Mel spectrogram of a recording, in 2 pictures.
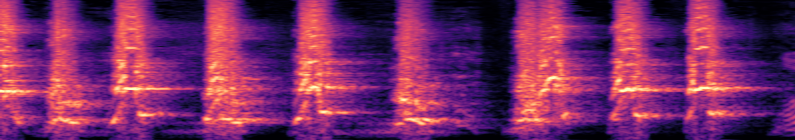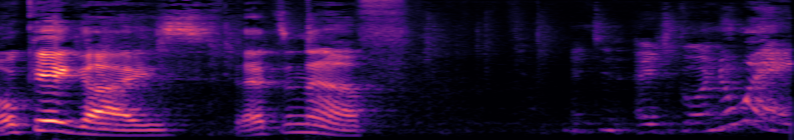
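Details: A pet dog named Mississippi, fascinated by a spinning dishwasher spinner, gives a run of quick loud barks through the first four seconds, then a woman's voice speaks to her over a quieter stretch.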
